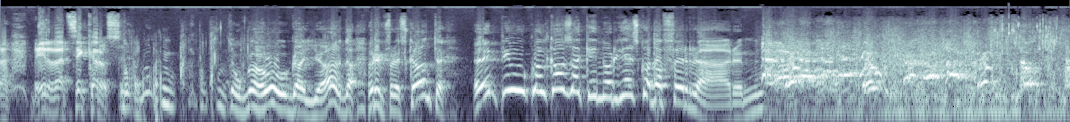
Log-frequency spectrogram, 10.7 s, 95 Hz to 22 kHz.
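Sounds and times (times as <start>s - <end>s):
speech: 0.0s - 10.6s
steady low hum: 0.0s - 10.6s
dog barking and yipping: 7.6s - 10.6s.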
